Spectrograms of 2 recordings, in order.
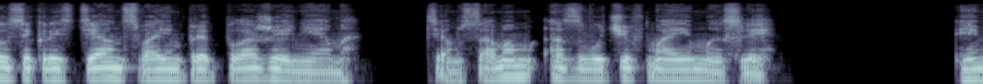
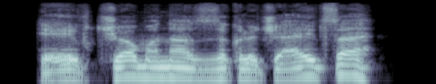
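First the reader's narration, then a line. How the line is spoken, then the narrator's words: Deep bass voice. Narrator (Russian): пробасил де Журиньи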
